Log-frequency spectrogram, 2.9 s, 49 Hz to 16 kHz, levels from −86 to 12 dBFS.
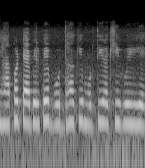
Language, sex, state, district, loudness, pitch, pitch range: Hindi, female, Punjab, Fazilka, -16 LUFS, 230 Hz, 220-240 Hz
